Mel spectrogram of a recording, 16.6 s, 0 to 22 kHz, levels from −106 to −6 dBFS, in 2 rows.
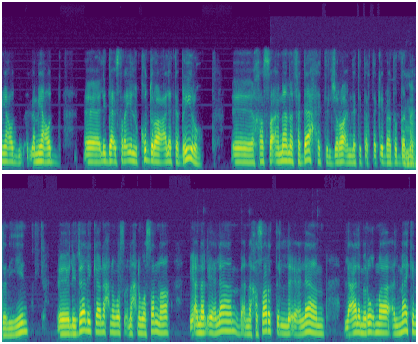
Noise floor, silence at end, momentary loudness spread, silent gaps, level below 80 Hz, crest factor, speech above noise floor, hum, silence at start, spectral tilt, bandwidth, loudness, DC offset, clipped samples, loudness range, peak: -59 dBFS; 0 s; 8 LU; none; -68 dBFS; 18 dB; 40 dB; none; 0 s; -8 dB/octave; 8 kHz; -20 LUFS; under 0.1%; under 0.1%; 2 LU; -2 dBFS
